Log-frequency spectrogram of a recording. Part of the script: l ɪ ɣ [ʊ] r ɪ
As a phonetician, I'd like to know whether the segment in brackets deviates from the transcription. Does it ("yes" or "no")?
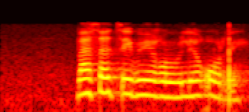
yes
